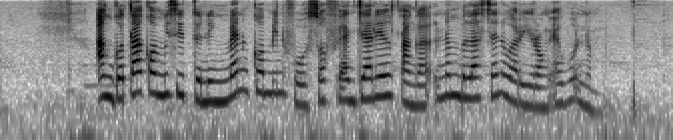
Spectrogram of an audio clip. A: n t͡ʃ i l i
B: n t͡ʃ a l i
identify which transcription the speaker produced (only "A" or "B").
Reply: B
